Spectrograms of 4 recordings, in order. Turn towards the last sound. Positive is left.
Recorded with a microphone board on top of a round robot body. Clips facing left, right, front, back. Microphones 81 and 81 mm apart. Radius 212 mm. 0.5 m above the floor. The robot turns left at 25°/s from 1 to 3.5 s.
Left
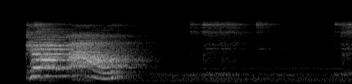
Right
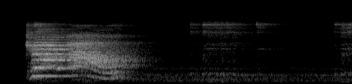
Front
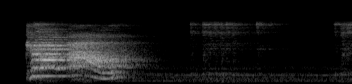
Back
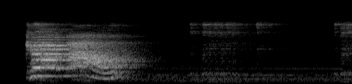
turn(degrees=-165)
